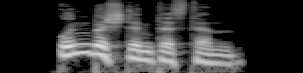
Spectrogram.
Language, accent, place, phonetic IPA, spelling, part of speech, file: German, Germany, Berlin, [ˈʊnbəʃtɪmtəstəm], unbestimmtestem, adjective, De-unbestimmtestem.ogg
- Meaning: strong dative masculine/neuter singular superlative degree of unbestimmt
